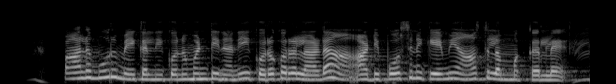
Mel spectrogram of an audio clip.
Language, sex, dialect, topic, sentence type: Telugu, female, Southern, agriculture, statement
